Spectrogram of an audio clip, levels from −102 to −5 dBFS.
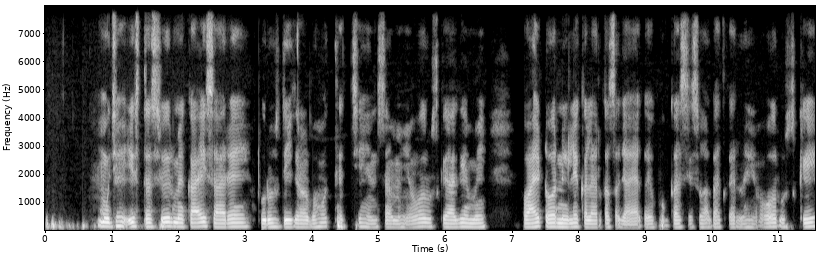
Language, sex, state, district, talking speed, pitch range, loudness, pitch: Hindi, male, Chhattisgarh, Sarguja, 180 wpm, 125-140 Hz, -18 LUFS, 135 Hz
